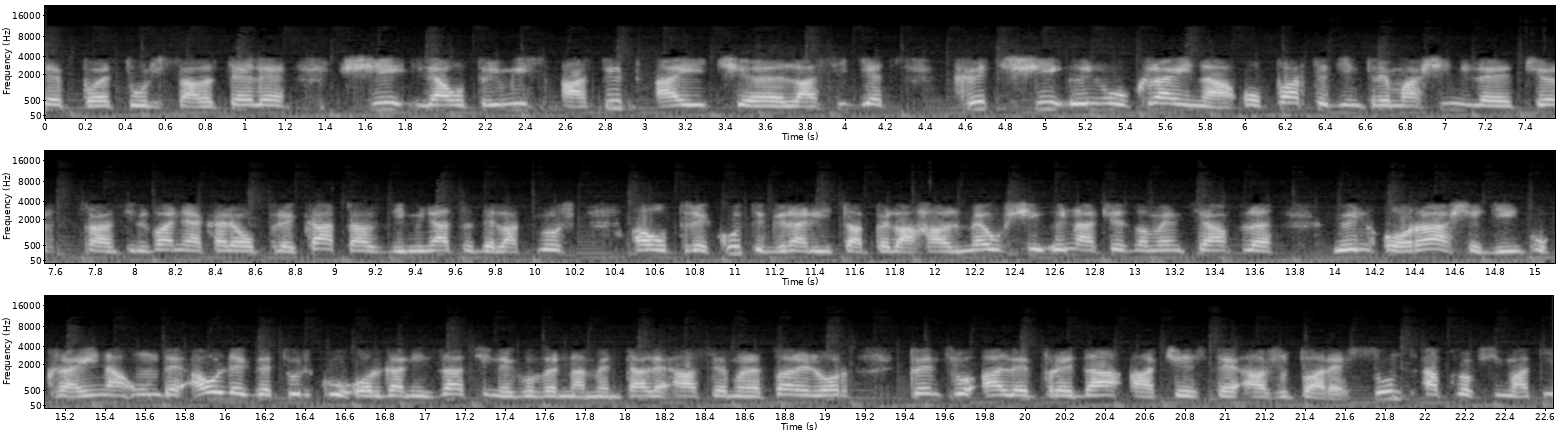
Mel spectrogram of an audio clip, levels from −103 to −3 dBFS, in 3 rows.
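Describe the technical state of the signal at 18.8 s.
At 18.8 s the rate doubling from 24 kHz to 48 kHz by straight-line interpolation, running from 6.23 s to the end, leaves imaging from linear upsampling: a dulled top and faint mirrored energy at 12 to 24 kHz, roughly 45 dB down, heard as a thin metallic shimmer.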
